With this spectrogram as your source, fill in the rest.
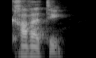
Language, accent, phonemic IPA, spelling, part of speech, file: French, France, /kʁa.va.te/, cravater, verb, LL-Q150 (fra)-cravater.wav
- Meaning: 1. to put on a tie 2. to decorate someone with a chain or ribbon around the neck 3. to strangle, choke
